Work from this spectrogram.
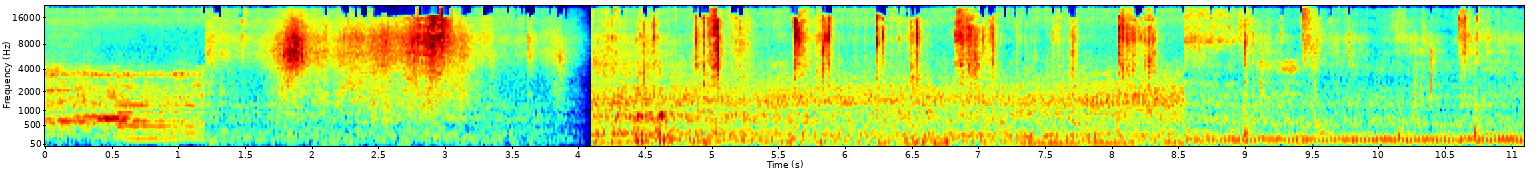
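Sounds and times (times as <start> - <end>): moving vehicle rumbling: 4.1 - 11.0.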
